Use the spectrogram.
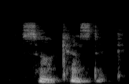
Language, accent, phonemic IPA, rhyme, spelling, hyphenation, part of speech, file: English, Southern England, /sɑːˈkæs.tɪk/, -æstɪk, sarcastic, sar‧cas‧tic, adjective, LL-Q1860 (eng)-sarcastic.wav
- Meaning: 1. Containing sarcasm 2. Having the personality trait of expressing sarcasm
